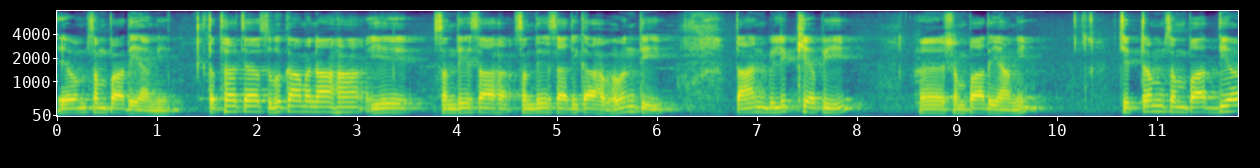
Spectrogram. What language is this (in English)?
Sanskrit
